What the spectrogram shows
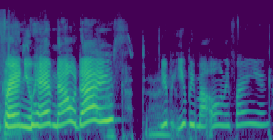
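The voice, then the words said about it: Bad put-on Australian accent. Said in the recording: “my Australian accent. Oh my God, I can't do it ... it's so bad.”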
